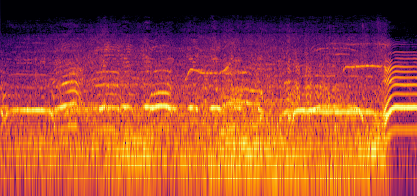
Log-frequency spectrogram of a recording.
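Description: A group of men cheer and shout in an echoing space.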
